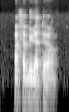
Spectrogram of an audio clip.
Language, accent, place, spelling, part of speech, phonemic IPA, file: French, France, Lyon, affabulateur, noun, /a.fa.by.la.tœʁ/, LL-Q150 (fra)-affabulateur.wav
- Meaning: inveterate storyteller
